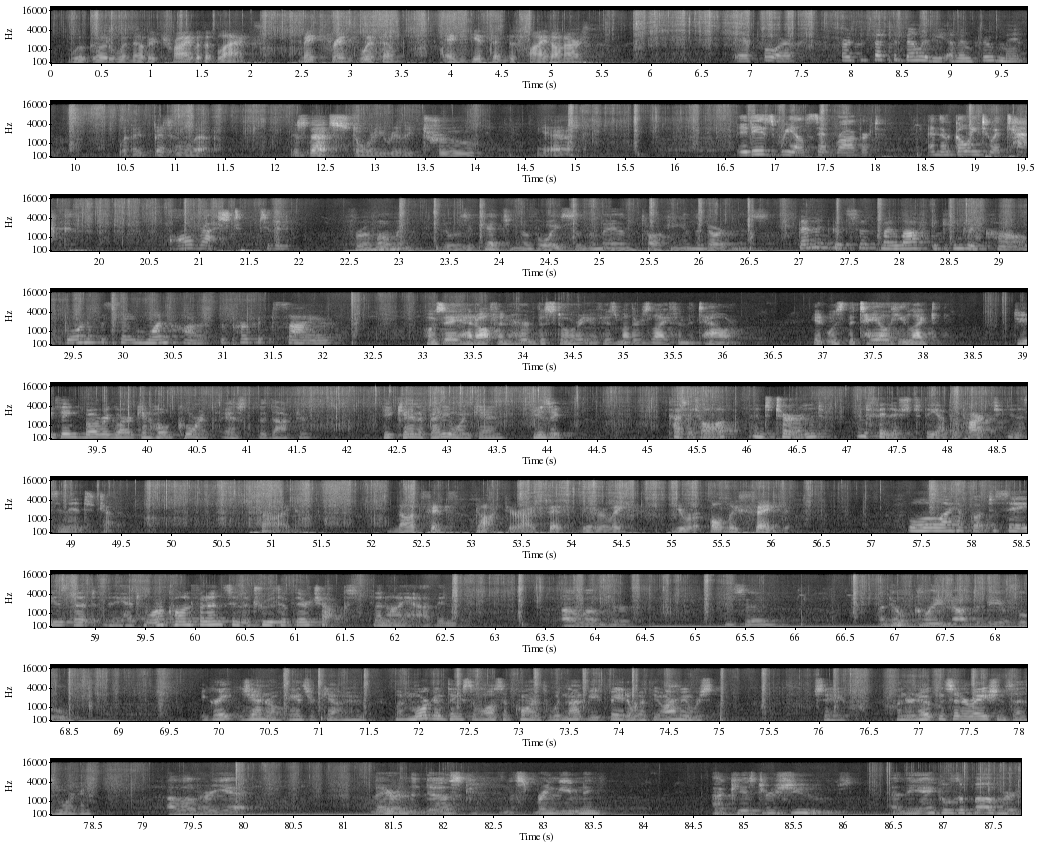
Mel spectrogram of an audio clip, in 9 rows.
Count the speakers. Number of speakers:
9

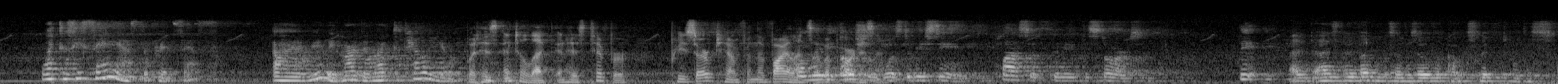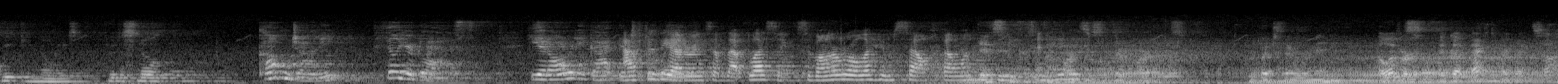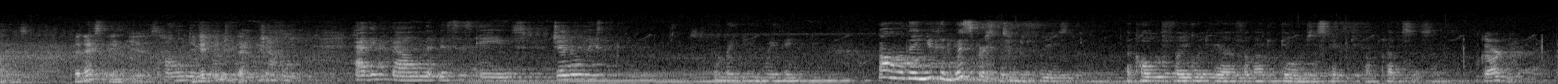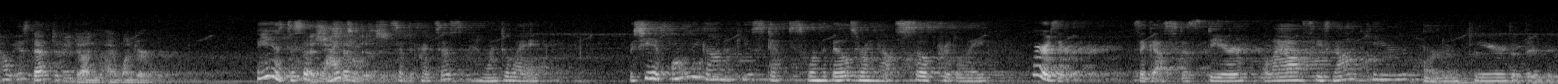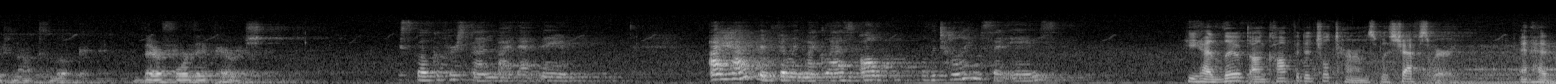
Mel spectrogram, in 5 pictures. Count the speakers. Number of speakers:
8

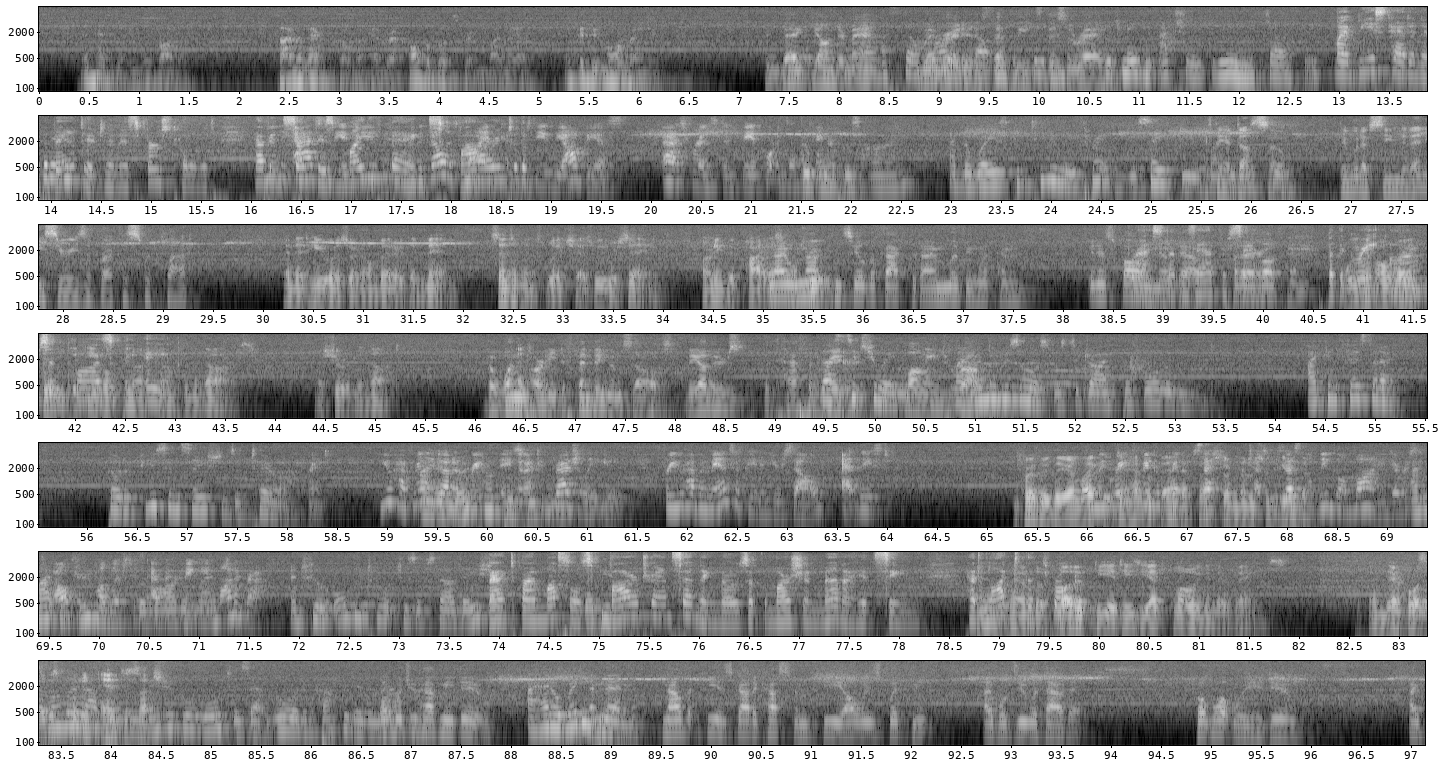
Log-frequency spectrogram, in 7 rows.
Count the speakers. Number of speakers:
9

